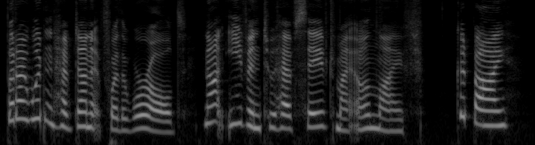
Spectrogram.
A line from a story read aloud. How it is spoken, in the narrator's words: said Rob, laughing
